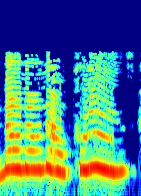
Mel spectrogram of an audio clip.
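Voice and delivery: high, loud hammed-up begging; tortured man begging the crab feeder, hammed up high; mock screaming plea. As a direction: scream no please in a high put-on voice. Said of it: "while the man is screaming".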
